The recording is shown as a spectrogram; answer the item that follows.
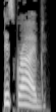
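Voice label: "described", British English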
